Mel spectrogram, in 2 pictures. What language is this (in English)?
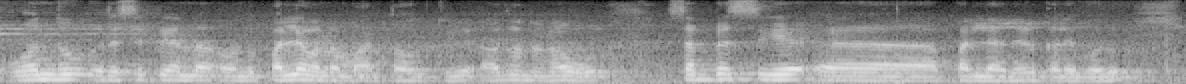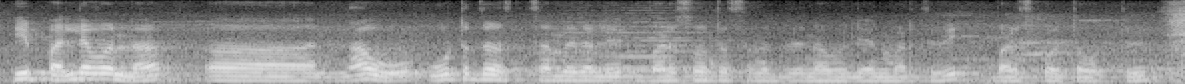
Kannada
